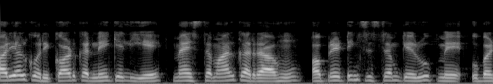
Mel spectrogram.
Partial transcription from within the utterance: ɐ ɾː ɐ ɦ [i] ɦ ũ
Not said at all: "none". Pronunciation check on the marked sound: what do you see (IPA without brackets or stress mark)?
a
